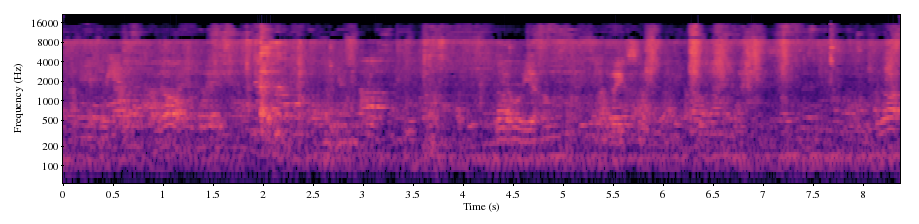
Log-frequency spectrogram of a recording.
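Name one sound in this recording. A crowd of young men and women chatters nearby.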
